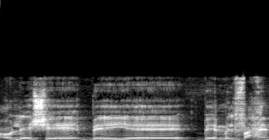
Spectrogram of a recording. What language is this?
Hebrew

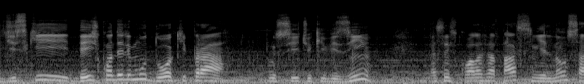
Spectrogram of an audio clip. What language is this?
Portuguese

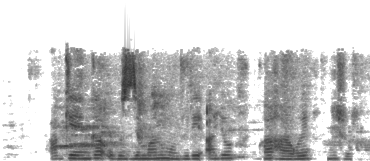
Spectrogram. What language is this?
Kinyarwanda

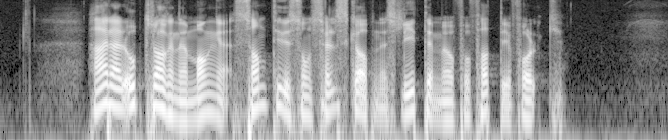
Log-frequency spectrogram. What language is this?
Norwegian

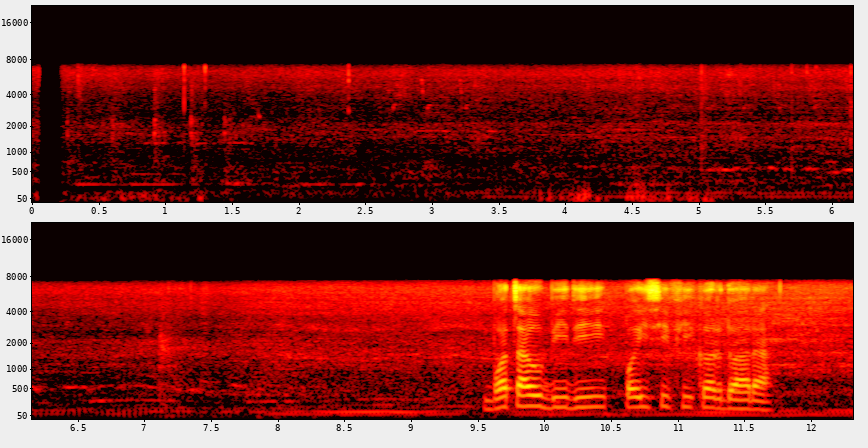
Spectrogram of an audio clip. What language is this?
Nepali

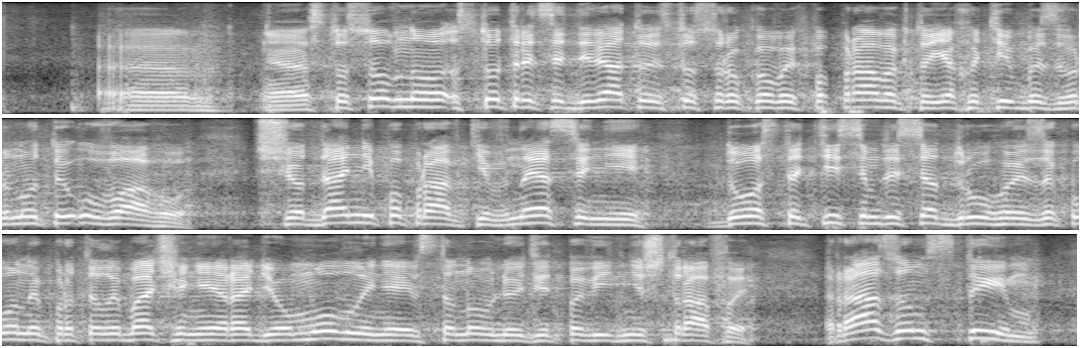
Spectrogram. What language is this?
Ukrainian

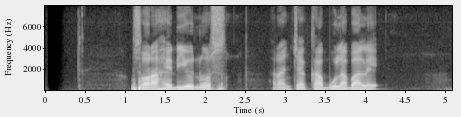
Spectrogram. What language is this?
Sundanese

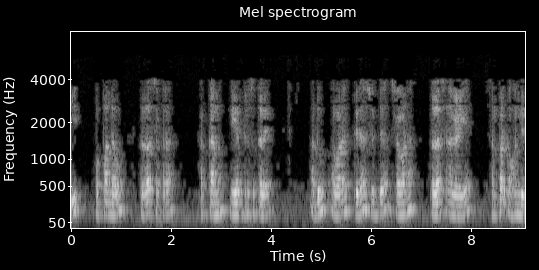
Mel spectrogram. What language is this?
Kannada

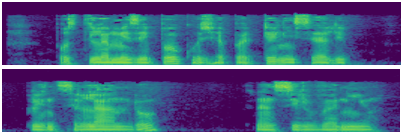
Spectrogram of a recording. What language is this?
Esperanto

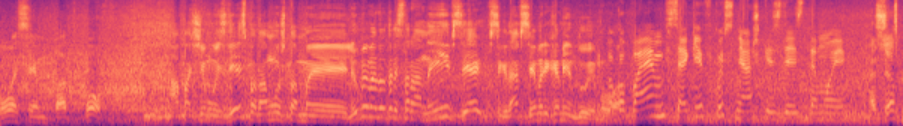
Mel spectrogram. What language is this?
Russian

